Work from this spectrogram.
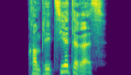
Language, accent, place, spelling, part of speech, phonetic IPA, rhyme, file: German, Germany, Berlin, komplizierteres, adjective, [kɔmpliˈt͡siːɐ̯təʁəs], -iːɐ̯təʁəs, De-komplizierteres.ogg
- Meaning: strong/mixed nominative/accusative neuter singular comparative degree of kompliziert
